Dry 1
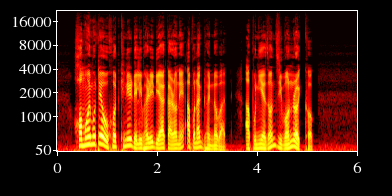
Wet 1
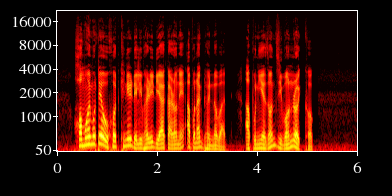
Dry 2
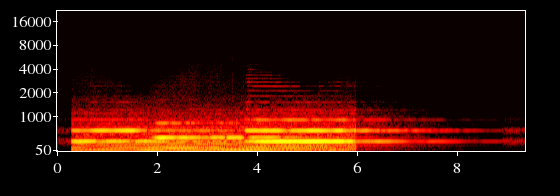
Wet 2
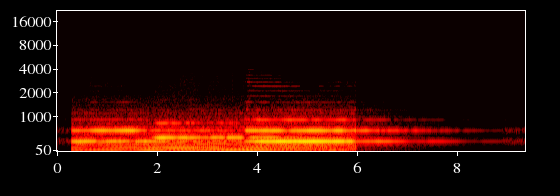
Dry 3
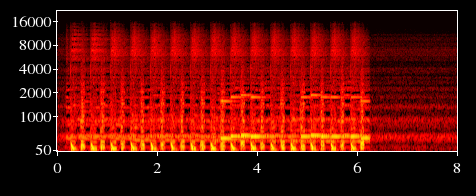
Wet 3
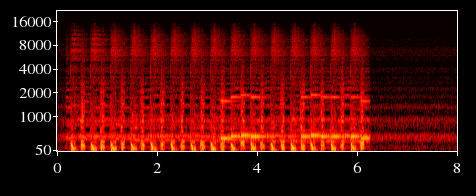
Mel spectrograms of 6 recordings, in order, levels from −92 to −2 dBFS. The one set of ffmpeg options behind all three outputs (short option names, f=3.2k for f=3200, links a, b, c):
-af "tremolo=f=74:d=0.462,volume=-5dB"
